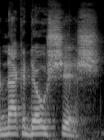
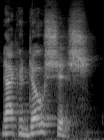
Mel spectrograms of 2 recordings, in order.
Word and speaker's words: Nacogdoches: fluorine interesting robaleen okay this is Nacogdoches right here or a nacado shish Nacogdoches that's how that's pronounced okay so it's Shish instead of okay I'm sorry I'm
